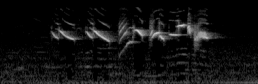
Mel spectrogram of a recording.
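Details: A short papa-capim (yellow-bellied seedeater) song: a rapid string of high, sharp chirps and slurred notes in roughly six bursts over about one and a half seconds, with near-silent surroundings.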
